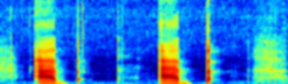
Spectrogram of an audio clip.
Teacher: So you kind of push a lot of force after you close your lip and then bring them apart. And you can hear the qalqala.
